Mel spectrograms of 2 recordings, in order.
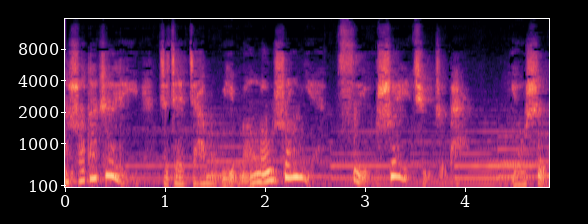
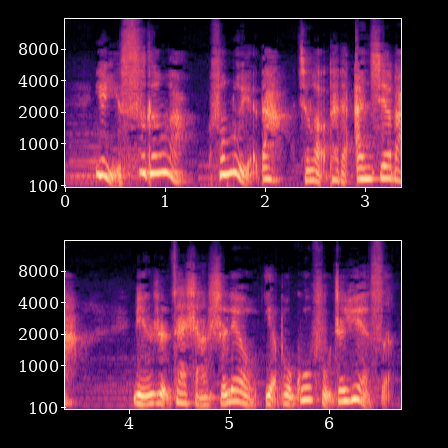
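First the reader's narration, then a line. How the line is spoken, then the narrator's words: Several voices, laughing. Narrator (Chinese): 王夫人等笑道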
